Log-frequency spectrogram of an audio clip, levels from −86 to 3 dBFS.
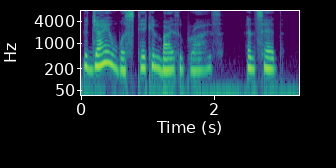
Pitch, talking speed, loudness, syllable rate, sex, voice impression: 205 Hz, 145 wpm, -20 LUFS, 4.3 syllables/s, female, feminine, slightly young, relaxed, powerful, bright, slightly soft, raspy, slightly cute, calm, friendly, reassuring, kind, modest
